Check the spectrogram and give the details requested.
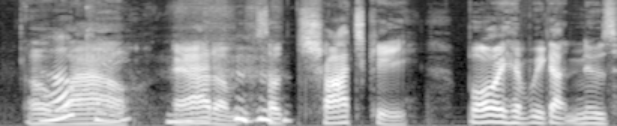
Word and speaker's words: tchotchke: T-C-H-O-T-C-H-K-E, tchotchke. Sometimes it's spelled C-H-O-T-C-H-K-I-E, or even T-S-A-T-S-K-E.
